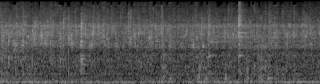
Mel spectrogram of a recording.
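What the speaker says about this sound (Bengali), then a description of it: "মাছগুলো আরেকবার কালো জিরের ওপর ফ্রাই হবে" Katla fish frying on black cumin seeds in a pan, with a continuous close, hissing sizzle and a few light pops, heard alone without speech.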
